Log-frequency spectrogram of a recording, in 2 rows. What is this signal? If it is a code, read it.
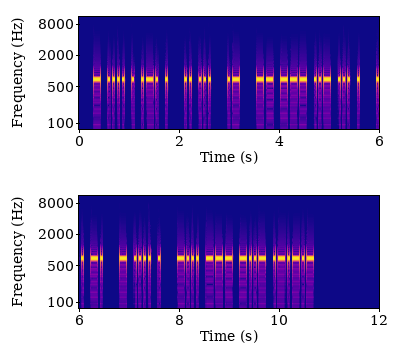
Morse code, heard as a keyed tone, about 25 wpm, 700 Hz. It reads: THERE IS A MOUSE IN THE BOX.
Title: Sentences from Top 1000 Words - Review Part 5 - 25wpm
